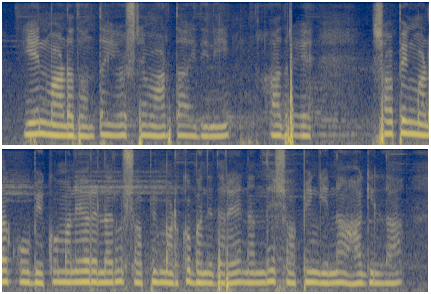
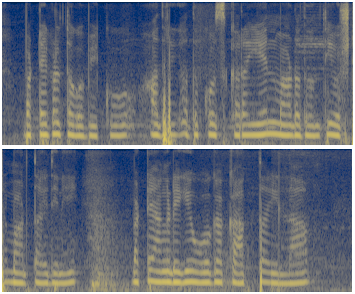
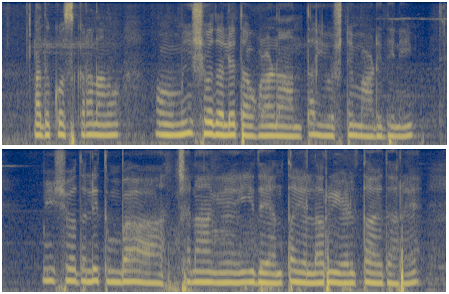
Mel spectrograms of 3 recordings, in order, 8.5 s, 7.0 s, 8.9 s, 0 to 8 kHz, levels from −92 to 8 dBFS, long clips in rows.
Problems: none marked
